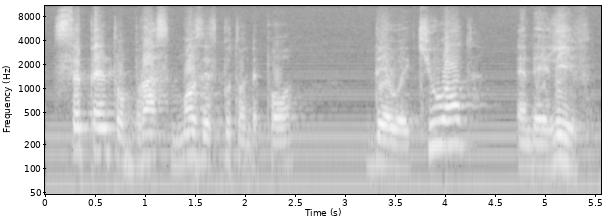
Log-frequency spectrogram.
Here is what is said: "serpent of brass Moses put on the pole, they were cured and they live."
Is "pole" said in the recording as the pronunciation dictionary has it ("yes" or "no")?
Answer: no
